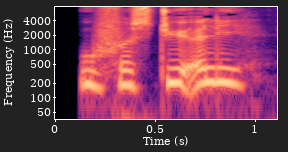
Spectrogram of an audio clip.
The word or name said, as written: uforstyrrelig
